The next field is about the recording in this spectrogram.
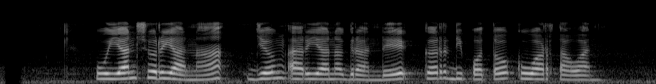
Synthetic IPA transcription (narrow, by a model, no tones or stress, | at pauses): ujansuɾianad͡ʒɨŋaɾianaɡɾandɛkɨrdipɔt̪ɔkuwart̪awan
